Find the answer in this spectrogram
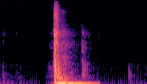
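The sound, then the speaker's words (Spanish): A door being opened, heard as a single dull, low thunk that lasts about half a second, with a faint tick shortly afterward against near silence. “Edison la sigue. Abre la puerta.”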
